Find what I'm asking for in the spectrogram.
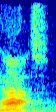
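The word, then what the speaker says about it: Hass: Among writers, of course, it's very confusing because we have Robert Haas, or is it Haas? It's Robert Haas.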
